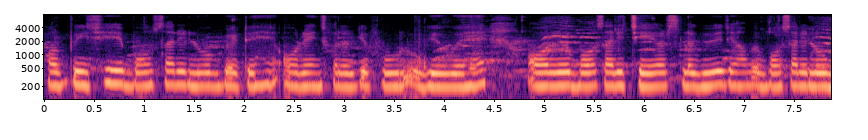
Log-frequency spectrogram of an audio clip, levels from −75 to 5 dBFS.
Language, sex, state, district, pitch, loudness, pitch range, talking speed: Hindi, female, Rajasthan, Jaipur, 200 Hz, -14 LUFS, 195-210 Hz, 200 wpm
